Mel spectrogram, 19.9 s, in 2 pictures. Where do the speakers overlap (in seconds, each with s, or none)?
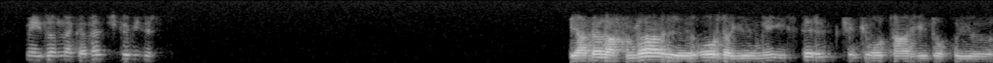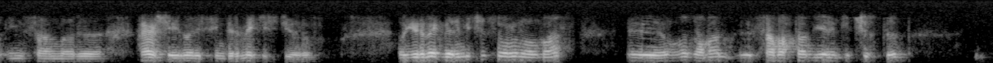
none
